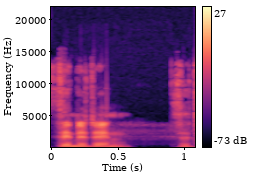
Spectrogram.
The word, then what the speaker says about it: Zidane: Or like, how do you pronounce his name, John? Zinedine? Zidane.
